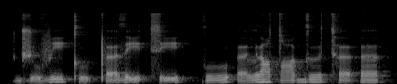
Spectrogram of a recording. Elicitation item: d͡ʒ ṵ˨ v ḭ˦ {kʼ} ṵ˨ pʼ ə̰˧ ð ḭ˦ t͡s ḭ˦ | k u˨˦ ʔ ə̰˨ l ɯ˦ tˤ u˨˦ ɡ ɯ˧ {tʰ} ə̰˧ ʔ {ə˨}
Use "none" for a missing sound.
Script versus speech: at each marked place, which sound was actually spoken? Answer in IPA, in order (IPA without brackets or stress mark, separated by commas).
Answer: kʼ, tʰ, ə˧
